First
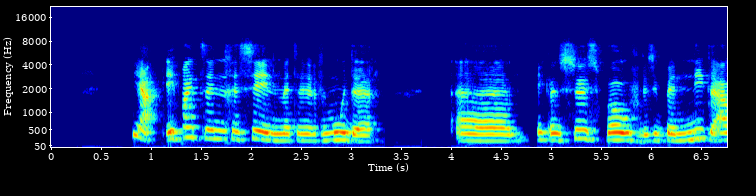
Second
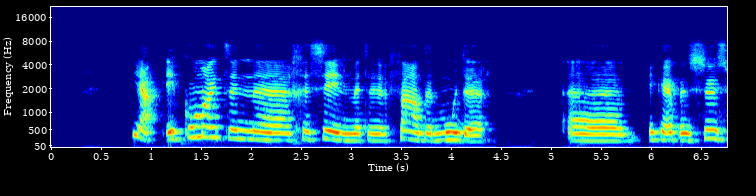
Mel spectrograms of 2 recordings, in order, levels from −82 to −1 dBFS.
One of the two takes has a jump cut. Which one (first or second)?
first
